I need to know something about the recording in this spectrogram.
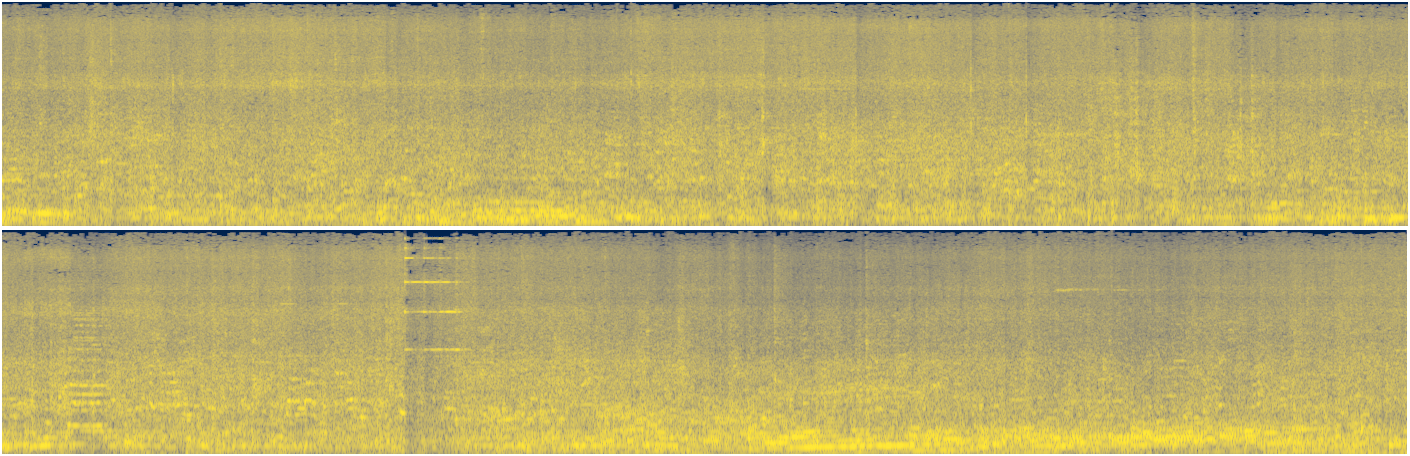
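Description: Pork sizzling in a grill pan on a tabletop butane stove, under loud chatter of diners. A couple of sharp clicks of metal tongs against the pan come past the middle.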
